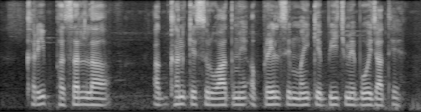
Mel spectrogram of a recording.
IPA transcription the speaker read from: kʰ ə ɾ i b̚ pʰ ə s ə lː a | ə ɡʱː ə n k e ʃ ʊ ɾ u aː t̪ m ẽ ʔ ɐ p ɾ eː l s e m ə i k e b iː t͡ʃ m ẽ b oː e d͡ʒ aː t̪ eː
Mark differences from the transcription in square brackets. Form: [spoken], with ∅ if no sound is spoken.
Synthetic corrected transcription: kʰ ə ɾ [iː] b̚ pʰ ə s ə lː a | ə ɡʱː ə n k e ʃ ʊ ɾ u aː t̪ m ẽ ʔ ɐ p ɾ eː l s e m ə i k e b iː t͡ʃ m ẽ b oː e d͡ʒ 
